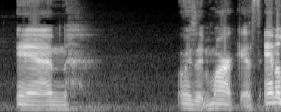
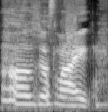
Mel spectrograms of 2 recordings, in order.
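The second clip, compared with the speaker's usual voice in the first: usual speaking voice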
